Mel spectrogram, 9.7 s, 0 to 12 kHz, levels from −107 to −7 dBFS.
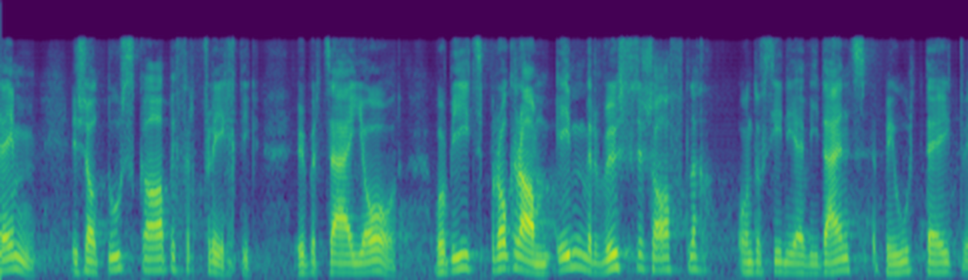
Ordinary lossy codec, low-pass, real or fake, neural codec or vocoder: none; 7.2 kHz; fake; codec, 16 kHz, 4 kbps, X-Codec, HuBERT features, trained on LibriSpeech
